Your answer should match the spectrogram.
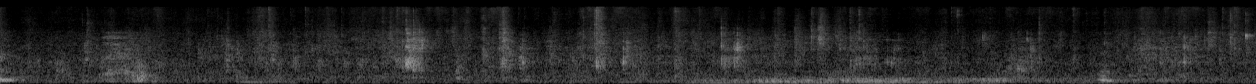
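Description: Sheets of paper being handled and shuffled on a lectern: scattered soft rustles and small clicks in a quiet room. A faint, low, voice-like hum runs for a few seconds past the middle.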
